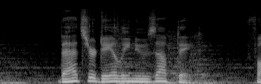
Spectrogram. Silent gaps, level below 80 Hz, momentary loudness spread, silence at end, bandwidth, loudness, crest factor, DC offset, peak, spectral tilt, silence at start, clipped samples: none; -40 dBFS; 20 LU; 0 s; 13 kHz; -24 LUFS; 14 dB; under 0.1%; -10 dBFS; -7 dB/octave; 0 s; under 0.1%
